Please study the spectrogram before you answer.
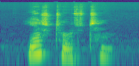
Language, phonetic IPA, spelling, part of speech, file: Polish, [jaʃˈt͡ʃurt͡ʃɨ], jaszczurczy, adjective, LL-Q809 (pol)-jaszczurczy.wav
